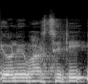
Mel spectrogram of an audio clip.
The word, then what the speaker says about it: university: number three what's like university ionian unicorn uh here at the beginning of the word there is a vowel letter u but it sounds like a consonant it sounds yeah the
